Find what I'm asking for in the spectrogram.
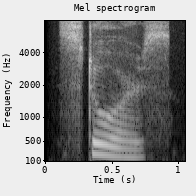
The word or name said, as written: stores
